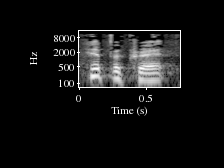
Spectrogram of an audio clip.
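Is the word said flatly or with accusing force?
flat. The word is said flatly, without force. It is a plain mention without insult. The speaker calls it wrong.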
